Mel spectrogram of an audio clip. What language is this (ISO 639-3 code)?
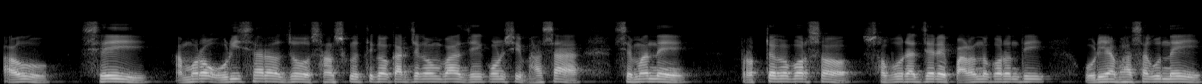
ori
